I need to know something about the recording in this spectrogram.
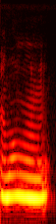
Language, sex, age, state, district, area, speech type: Bengali, female, 18-30, West Bengal, Uttar Dinajpur, urban, spontaneous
